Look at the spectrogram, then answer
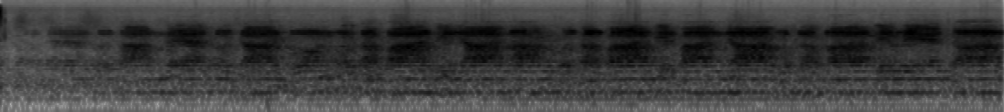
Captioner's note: monks praying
